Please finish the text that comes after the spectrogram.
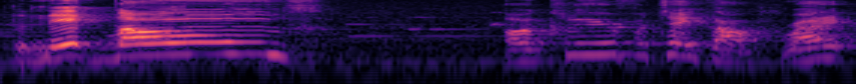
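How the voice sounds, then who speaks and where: A cooking vlogger chats casually with viewers in her home kitchen, folksy and talkative, calling them y'all. Her voice is high, gravelly, and a bit bright, with drawn-out words, and a counter camera that gets moved around picks her up in an echoey room with background music.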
